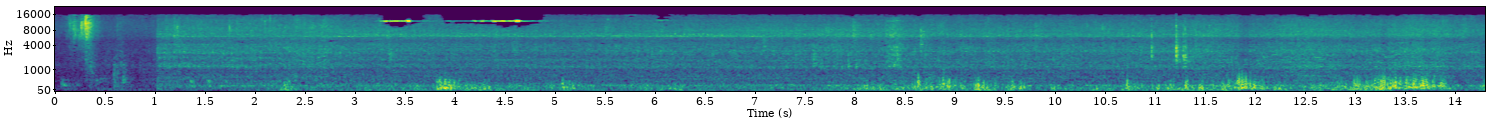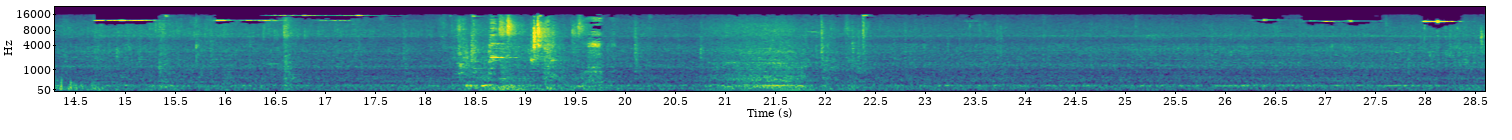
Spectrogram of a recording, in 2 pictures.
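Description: A truck engine idles steadily nearby outdoors.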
